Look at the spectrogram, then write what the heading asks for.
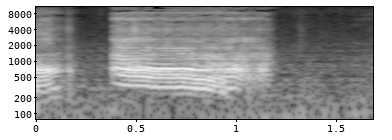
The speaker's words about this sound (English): I wish Lady Jerry was here because she gets such a kick out of the fart machine.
